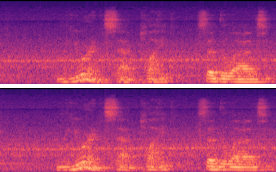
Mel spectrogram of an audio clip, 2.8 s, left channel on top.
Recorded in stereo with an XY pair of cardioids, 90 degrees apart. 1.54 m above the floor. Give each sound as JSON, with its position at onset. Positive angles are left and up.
{"t": 0.6, "sound": "a man speaking", "azimuth_deg": -15, "distance_m": 1.5}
